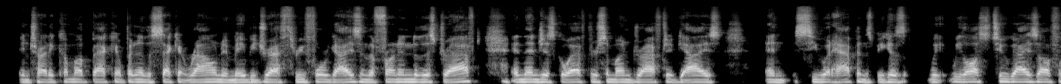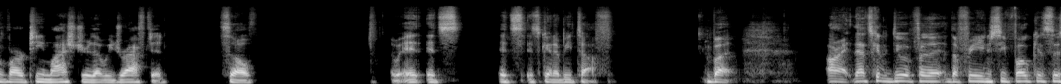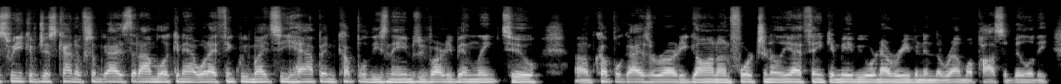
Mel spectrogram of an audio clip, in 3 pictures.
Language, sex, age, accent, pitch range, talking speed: English, male, 20-39, American, 105-120 Hz, 230 wpm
